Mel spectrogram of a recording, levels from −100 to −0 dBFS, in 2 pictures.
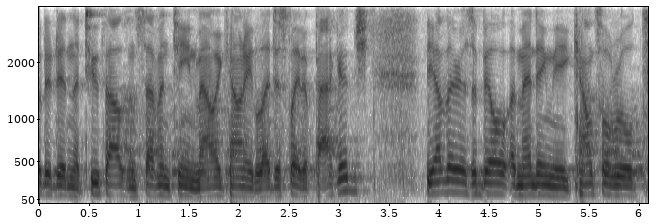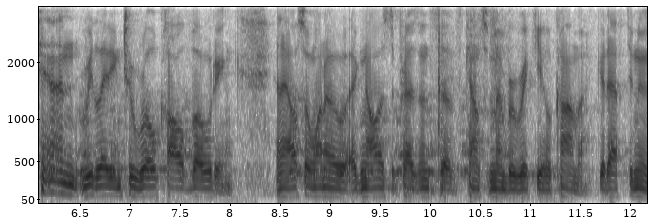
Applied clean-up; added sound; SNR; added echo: none; Bark; 13 dB; none.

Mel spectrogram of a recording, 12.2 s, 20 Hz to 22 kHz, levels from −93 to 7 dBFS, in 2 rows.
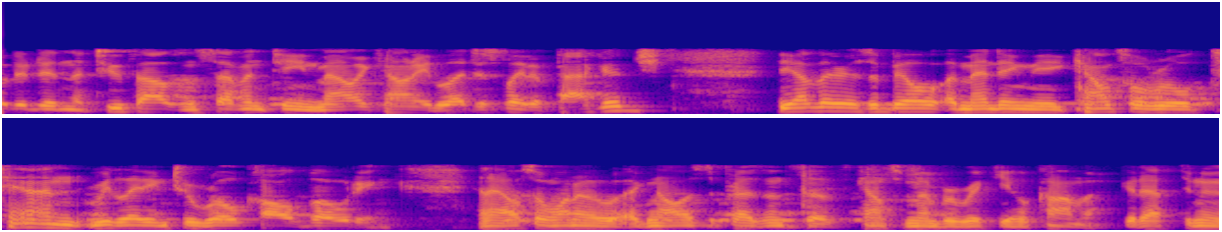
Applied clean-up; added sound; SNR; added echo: classical method log-MMSE.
